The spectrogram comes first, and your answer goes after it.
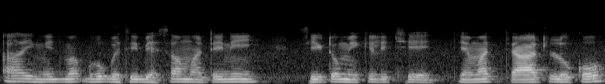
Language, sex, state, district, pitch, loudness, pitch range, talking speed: Gujarati, male, Gujarat, Gandhinagar, 120 Hz, -22 LUFS, 115-125 Hz, 130 wpm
